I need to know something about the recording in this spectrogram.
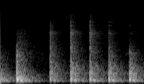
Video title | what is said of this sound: Windows and baths | as you knock, you're going to hear some tiles that are a little bit loose and hollow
